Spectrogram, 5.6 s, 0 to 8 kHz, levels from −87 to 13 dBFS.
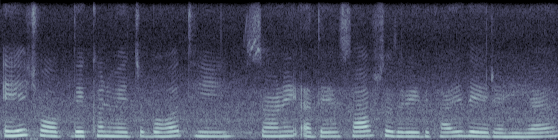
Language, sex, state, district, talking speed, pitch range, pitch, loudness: Punjabi, female, Punjab, Kapurthala, 150 wpm, 235-255 Hz, 245 Hz, -16 LUFS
